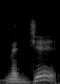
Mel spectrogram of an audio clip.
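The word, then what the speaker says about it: Medjedović: Vi såg nämligen Hamad Nedjeljovic. – Medjedovic. – Vad fan. – Svårt uttal. Medjedovic, va? Eller?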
